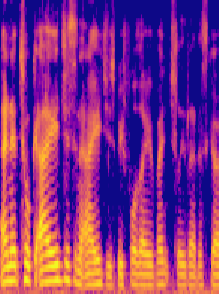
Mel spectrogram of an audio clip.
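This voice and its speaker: Speaking very fast in an Australian accent, a man has a medium pitch and a dark, mellow tone. The recording is very clean, with a silent background. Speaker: crypto podcast host. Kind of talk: casual interview chat. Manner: animated storytelling.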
